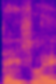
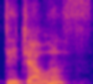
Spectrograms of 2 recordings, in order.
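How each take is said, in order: First: The name does not sound like 'jealous'. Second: The name sounds like 'de-jealous'. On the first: The name as its owner says it. "Dejle is my name" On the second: A first guess from the spelling. "pronunciation that crossed your mind when you saw my name"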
